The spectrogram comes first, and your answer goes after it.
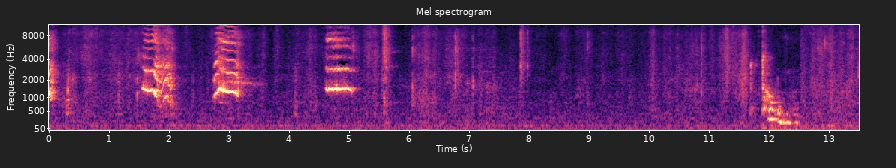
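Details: Foster kitten, Tare-chan or Bocchan, meowing loudly but not struggling as its bottom is washed indoors. Three sharp, high cries in quick succession, then quiet handling noises and a final descending, fading wail.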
